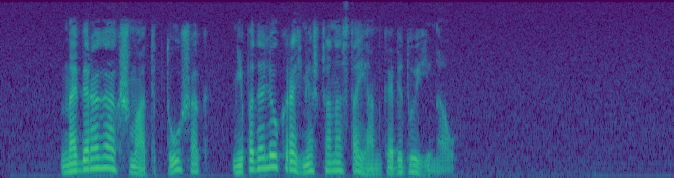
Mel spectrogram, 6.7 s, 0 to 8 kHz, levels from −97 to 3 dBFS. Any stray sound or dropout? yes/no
no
